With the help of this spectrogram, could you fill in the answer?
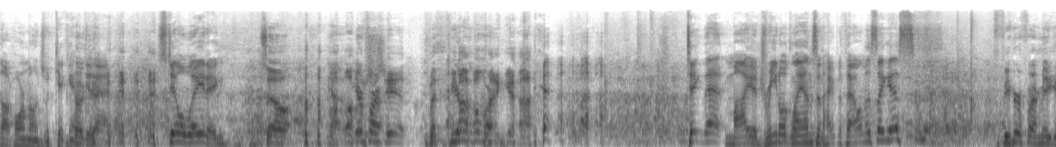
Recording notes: LIVE. Taped at Boston’s CitySpace.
